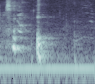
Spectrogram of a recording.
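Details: Two short, harsh coughs or throat catches close together over a steady low hum, right after eating a Carolina Reaper pepper that immediately burned the back of the throat.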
